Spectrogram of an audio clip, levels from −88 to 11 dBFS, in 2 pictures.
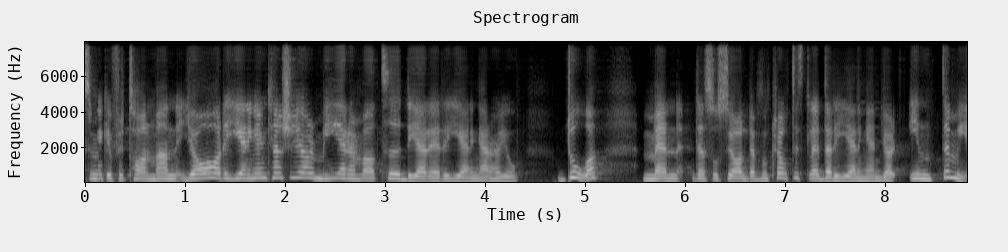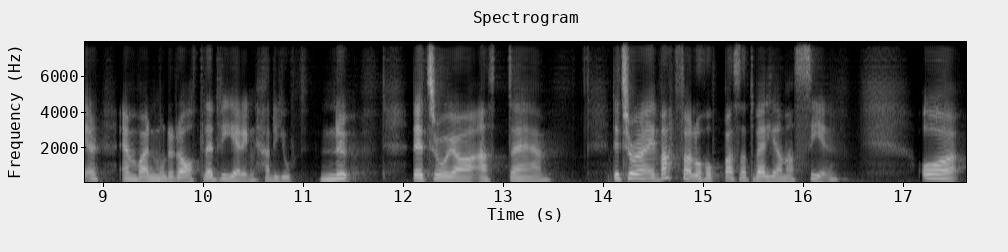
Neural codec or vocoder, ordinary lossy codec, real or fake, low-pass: codec, 16 kHz, about 1 kbps, DyCAST, with the encoder's durations; none; fake; none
